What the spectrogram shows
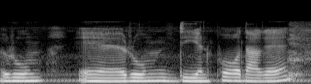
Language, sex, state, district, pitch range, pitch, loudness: Chakma, female, Tripura, Dhalai, 155-170 Hz, 160 Hz, -13 LUFS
